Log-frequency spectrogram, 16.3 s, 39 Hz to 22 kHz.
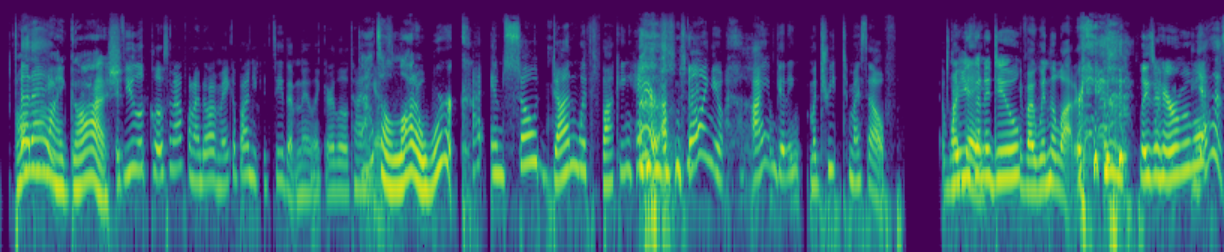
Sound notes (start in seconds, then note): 8.5 laughing; 14.4 both laughing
